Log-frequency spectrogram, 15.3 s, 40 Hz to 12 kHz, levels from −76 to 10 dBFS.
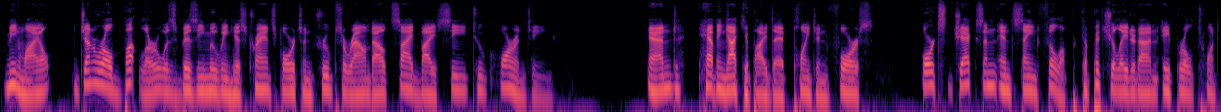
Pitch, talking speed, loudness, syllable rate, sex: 115 Hz, 130 wpm, -24 LUFS, 4.7 syllables/s, male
